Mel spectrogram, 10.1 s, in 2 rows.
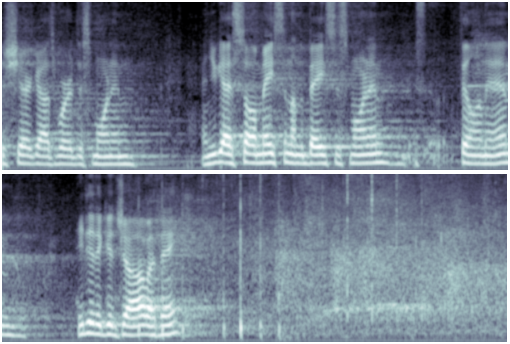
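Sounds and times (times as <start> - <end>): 
speech: 0.0 - 7.0
audience clapping: 7.0 - 10.1.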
